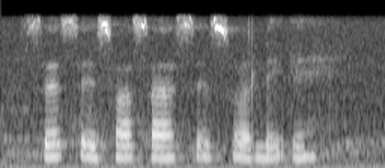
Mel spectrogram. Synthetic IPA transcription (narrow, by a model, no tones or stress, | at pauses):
sɪsɪswasasɪsɔlɪʔɪ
